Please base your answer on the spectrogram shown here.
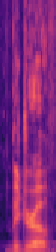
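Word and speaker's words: Beaudreault: Budro.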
